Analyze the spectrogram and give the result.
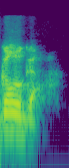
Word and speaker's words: Goga: and correct me on this pronunciation, Gogo Badazzi. Am I saying that correctly? Let's call him Goga.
